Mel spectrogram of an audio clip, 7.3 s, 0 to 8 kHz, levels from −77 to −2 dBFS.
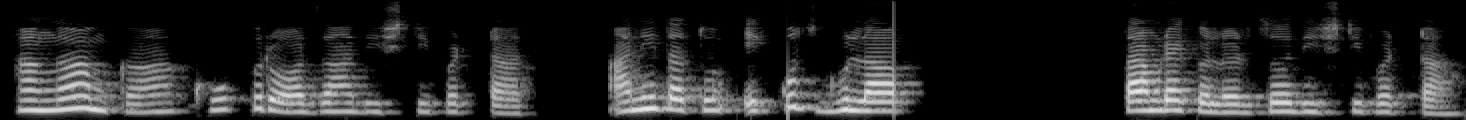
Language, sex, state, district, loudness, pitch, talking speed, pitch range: Konkani, female, Goa, North and South Goa, -19 LUFS, 220 Hz, 115 wpm, 210-250 Hz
